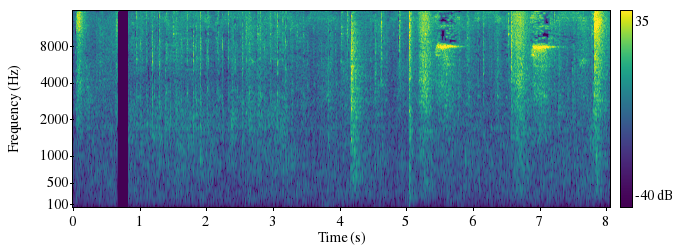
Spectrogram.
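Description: Small antique stationary gas engine with twin flywheels running, its loud exhaust beats coming at uneven intervals over a steady machinery din. The sound cuts out for an instant near the start.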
